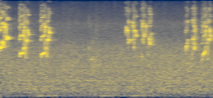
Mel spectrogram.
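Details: Lovebird sounds blended with rain for therapy of quiet birds: three strong, scratchy high chirps at the start, a lull of rain hiss, then two further clusters of shrill squeaks.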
